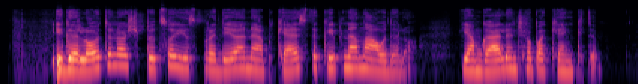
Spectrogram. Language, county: Lithuanian, Šiauliai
